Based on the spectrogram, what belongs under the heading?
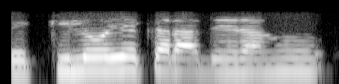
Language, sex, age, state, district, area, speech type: Hindi, male, 18-30, Uttar Pradesh, Jaunpur, rural, conversation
